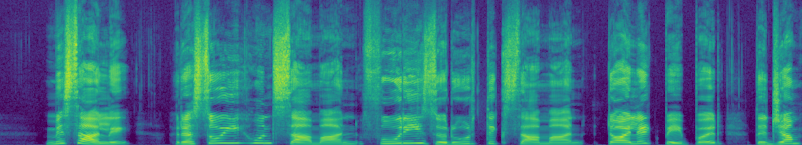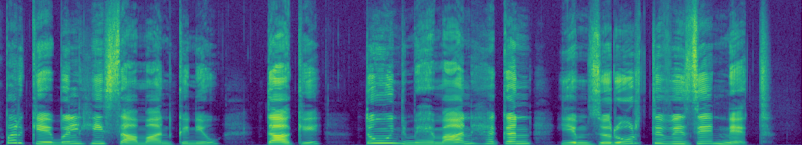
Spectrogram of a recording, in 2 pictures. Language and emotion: Kashmiri, neutral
